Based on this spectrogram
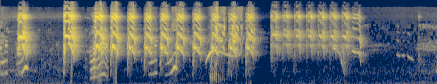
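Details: Baby rose-ringed parakeet: long runs of rapid harsh squawks repeated several times a second, broken by a brief pause, then a second quicker series that fades out.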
